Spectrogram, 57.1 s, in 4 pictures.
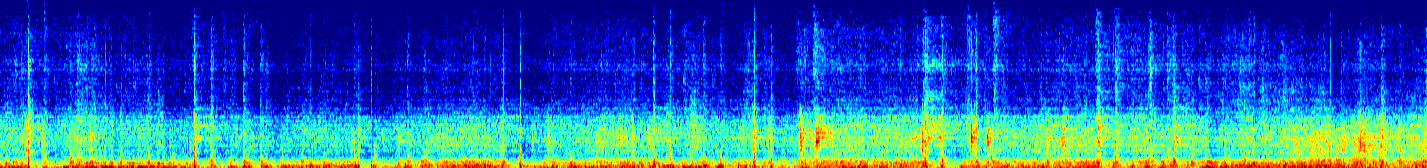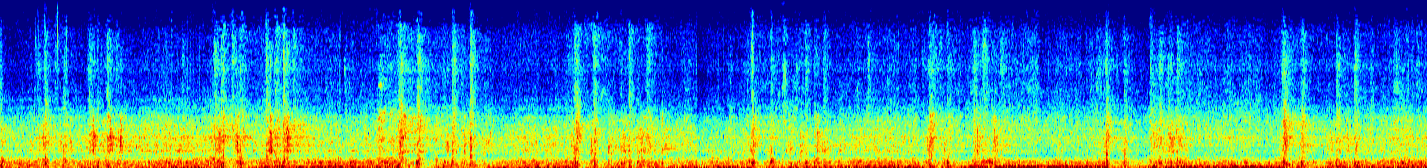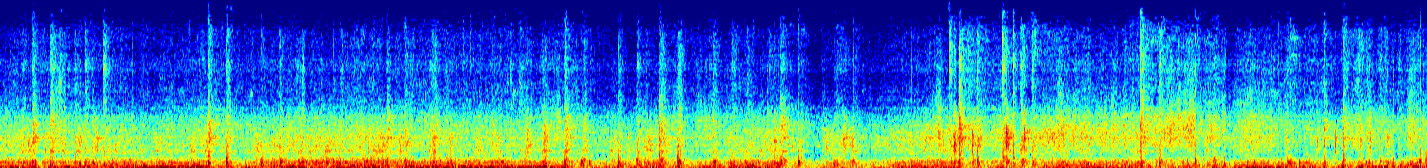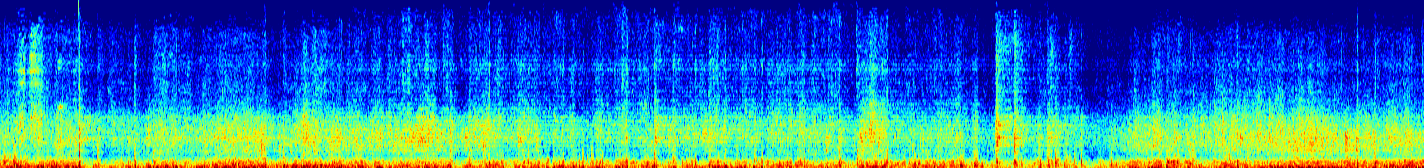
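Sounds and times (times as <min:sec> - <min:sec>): train coach rumbling: 0:00.0 - 0:57.0
wheels clacking over rail joints: 0:09.1 - 0:19.3, 0:37.8 - 0:44.8, 0:45.4 - 0:57.0.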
